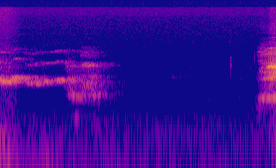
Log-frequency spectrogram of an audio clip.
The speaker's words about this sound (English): My dog's filling the dead air.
